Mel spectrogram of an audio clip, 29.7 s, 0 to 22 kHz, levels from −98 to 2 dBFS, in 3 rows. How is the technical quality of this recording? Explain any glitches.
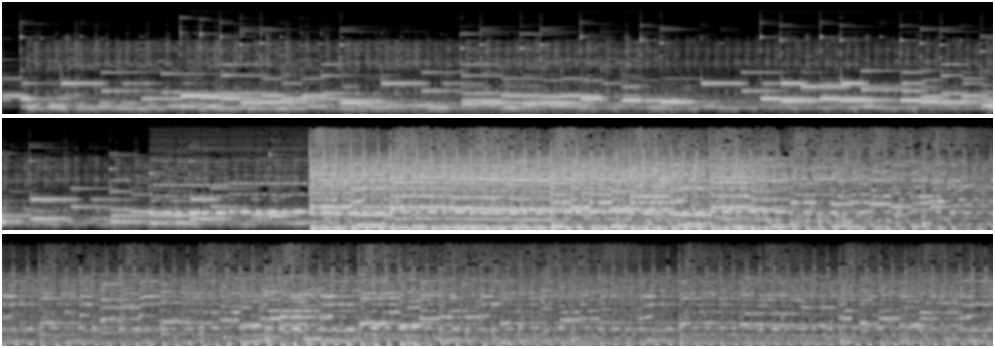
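The recording is technically compromised: a speech-oriented noise suppressor is processing material it wasn't designed for, and several passages are pushed down by it.

Noise suppressor applied to music or sounds: throughout the clip, the suppressor treats sustained, steady content and ambience as noise. It attenuates them by varying amounts, swinging by roughly 15 dB, so held sound and tails sink while onsets pass. The result pumps and thins. Unlike a compressor, which reacts to level, this tracks how steady the sound is, so loud sustained tones are ducked too.

Sound cut by the noise suppressor: the deeper dips fall at 6.03 to 6.19 s (about 9 dB), 10.70 to 10.98 s (about 7 dB), 18.80 to 19.02 s (about 6 dB), 19.33 to 22.20 s (about 11 dB), 23.17 to 23.41 s (about 8 dB), and from 24.03 s to the end (about 12 dB). Decays are clipped short and sustained parts fade, while transients survive. 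This distinguishes it from a dropout, which silences everything including attacks.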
